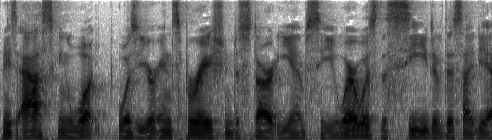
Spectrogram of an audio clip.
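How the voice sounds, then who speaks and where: In an unremarkable speaking voice, a man with an American accent talks at a moderate pace and a fairly low pitch. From US South. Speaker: podcast host. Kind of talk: casual interview chat. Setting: remote call.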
